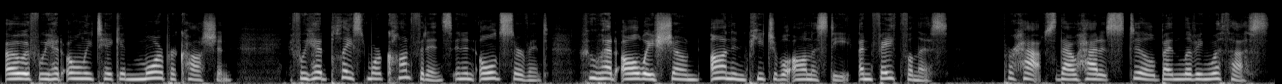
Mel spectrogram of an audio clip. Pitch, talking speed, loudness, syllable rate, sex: 240 Hz, 160 wpm, -19 LUFS, 4.9 syllables/s, female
